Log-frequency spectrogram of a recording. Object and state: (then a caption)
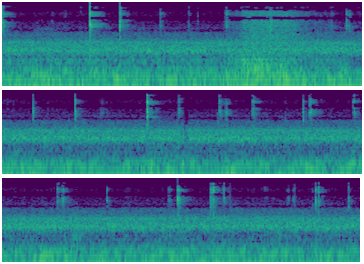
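Bar soap being scored. A thin metal needle-like blade, held by fingers with long painted nails, scores lines across a solid, rectangular, hand-sized white bar of soap held in one hand. Repeated scratches make sharp, bright, tick-like clicks at a fairly steady rhythm over a constant low hum, with a brief hissy swell around three to four seconds in.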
